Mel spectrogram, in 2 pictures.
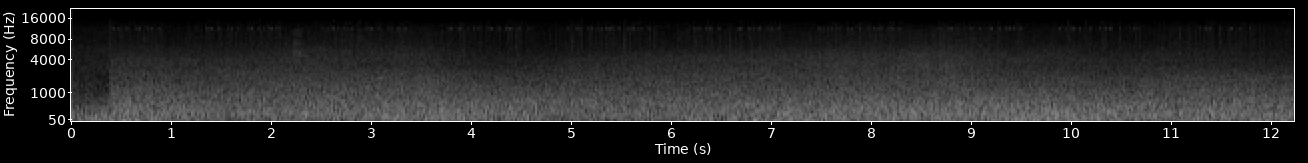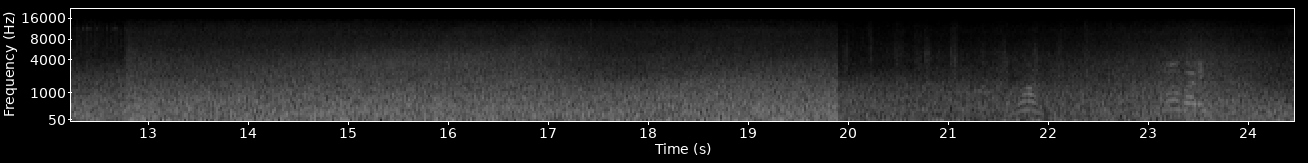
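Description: Ocean surf and wind rushing on the microphone, a dense steady roar of noise that drops away abruptly near the end, leaving quieter breaking waves.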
